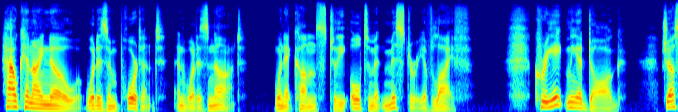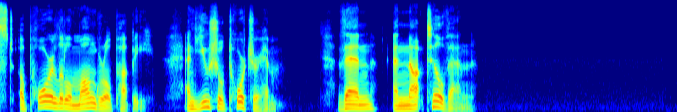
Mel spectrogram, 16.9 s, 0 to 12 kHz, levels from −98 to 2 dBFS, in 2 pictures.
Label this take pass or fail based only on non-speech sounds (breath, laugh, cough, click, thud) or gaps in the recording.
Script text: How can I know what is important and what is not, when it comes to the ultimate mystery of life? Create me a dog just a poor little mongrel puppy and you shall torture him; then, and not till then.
pass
